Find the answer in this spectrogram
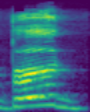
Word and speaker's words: bird: they would have um what it sounds like it sounds like r as in car sounds like or as in corn and then these three would be all they all sound like Earth so remember the brackets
